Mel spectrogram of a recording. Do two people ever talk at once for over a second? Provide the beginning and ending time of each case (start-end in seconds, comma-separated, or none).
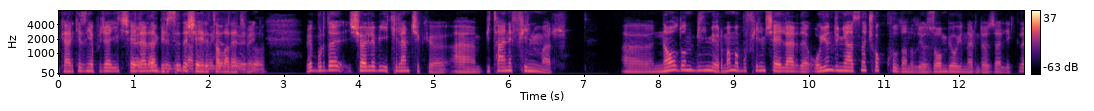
0.9-2.7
